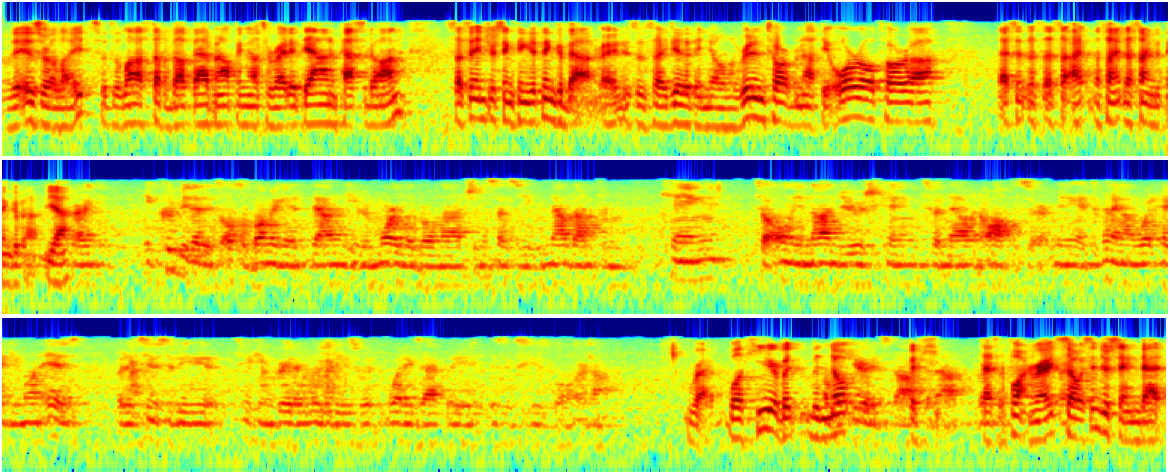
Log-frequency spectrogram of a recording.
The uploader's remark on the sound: This audio was originally recorded on 11/29/2012 as part of Drisha's open night of learning for Hurricane Sandy Relief.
